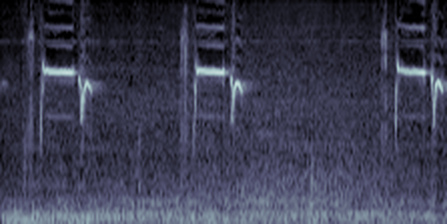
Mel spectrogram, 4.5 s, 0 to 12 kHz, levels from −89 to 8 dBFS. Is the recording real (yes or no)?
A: yes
